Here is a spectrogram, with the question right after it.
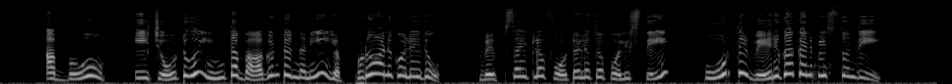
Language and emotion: Telugu, surprised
